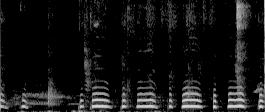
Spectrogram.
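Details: Young spotted dove with an unusual voice, a kept bird: a run of short, level, hollow hooting notes in quick succession, about five over three seconds, with faint clicks and handling noise between them.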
